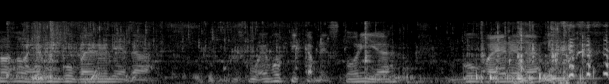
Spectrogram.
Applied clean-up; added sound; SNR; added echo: none; Toilet flush; 1 dB; none.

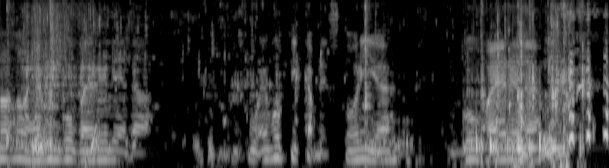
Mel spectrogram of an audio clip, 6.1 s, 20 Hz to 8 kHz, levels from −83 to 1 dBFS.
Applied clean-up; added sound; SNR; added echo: classical method spectral subtraction.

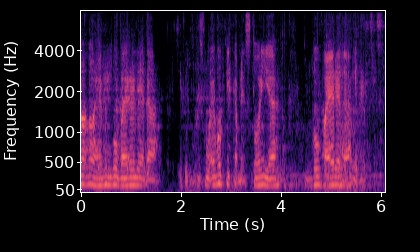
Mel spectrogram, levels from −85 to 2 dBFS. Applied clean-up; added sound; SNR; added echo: neural separator model SepFormer DNS4.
